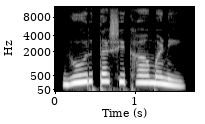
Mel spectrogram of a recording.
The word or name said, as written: ಧೂರ್ತಶಿಖಾಮಣಿ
